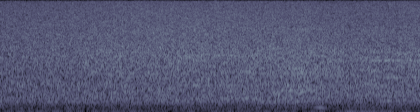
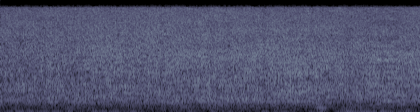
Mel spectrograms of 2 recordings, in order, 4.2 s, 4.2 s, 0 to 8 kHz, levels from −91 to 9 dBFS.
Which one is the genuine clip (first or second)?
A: first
